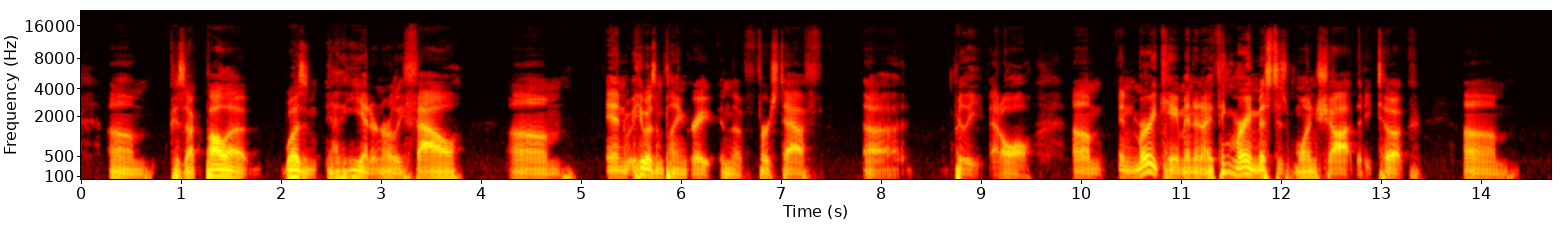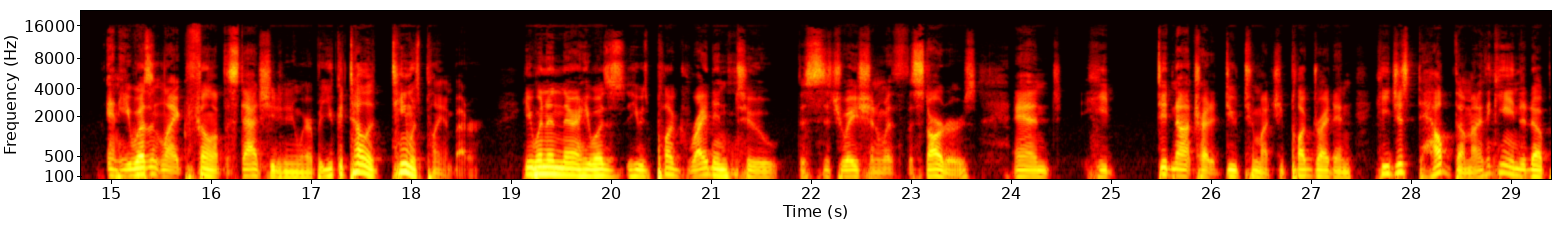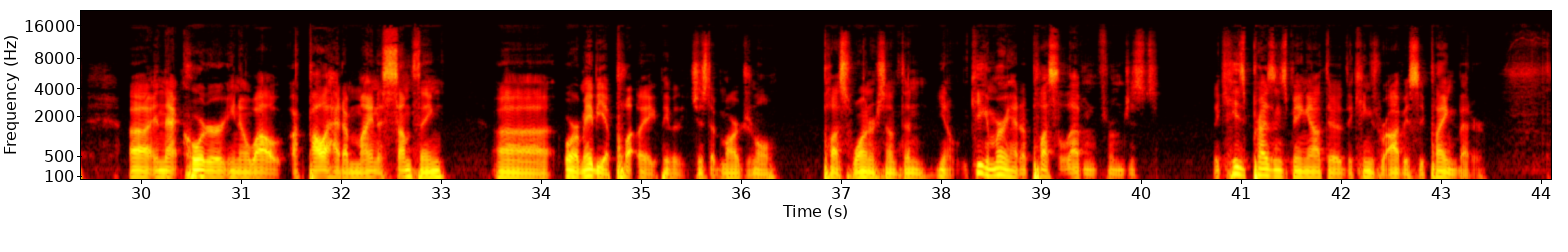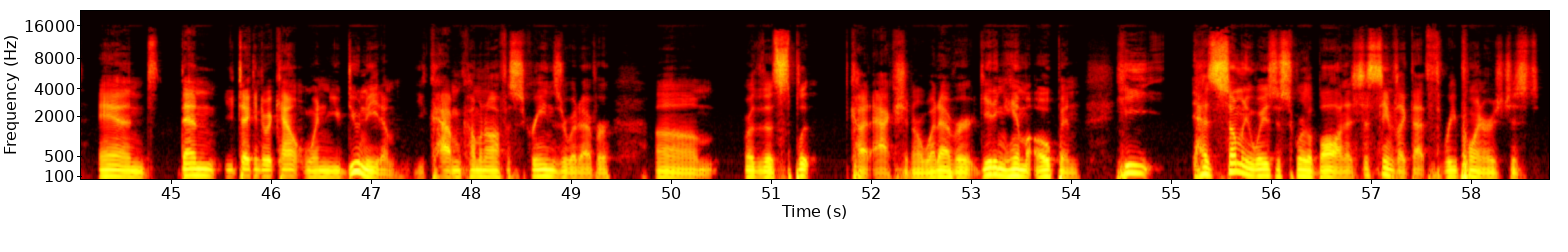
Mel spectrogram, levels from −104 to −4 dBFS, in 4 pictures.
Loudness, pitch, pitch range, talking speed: -31 LUFS, 90 Hz, 85-105 Hz, 200 wpm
